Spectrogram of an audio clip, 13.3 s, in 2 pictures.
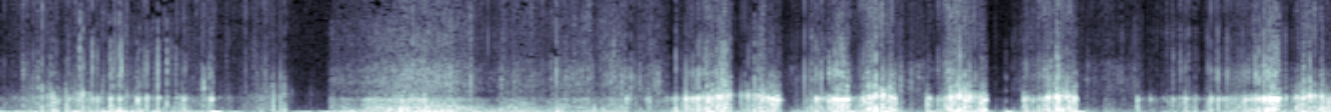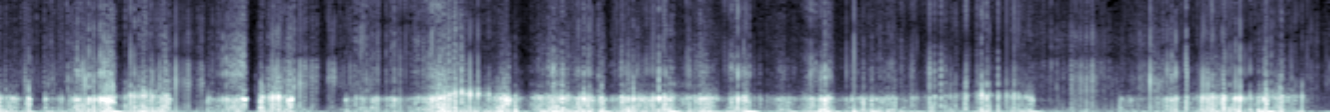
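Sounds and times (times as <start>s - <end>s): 
nails scratching across microphones and mic covers: 0.0s - 13.2s.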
